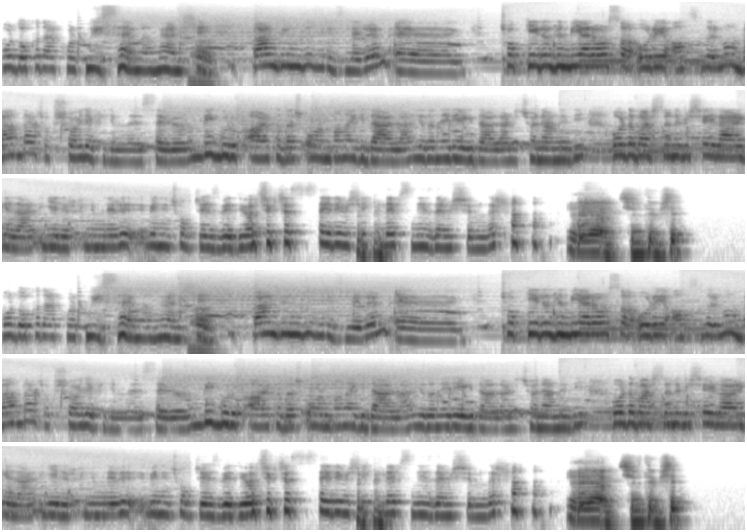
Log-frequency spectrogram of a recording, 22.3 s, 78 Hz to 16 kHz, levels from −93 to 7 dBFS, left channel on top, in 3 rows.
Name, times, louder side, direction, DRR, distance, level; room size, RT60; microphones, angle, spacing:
voice 1, 0.0-4.6 5.0-20.2 20.6-20.9, right 1 dB, 35° left, 2.6 m, -25 dB
sound 1, 0.8-16.7, equal, 10° right, 0.8 m, -38 dB
voice 2, 20.5-21.6, right 2 dB, 40° right, 0.8 m, -21 dB
9.4 x 5.7 x 3.0 m
head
